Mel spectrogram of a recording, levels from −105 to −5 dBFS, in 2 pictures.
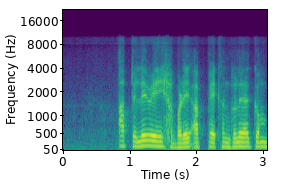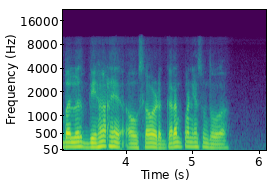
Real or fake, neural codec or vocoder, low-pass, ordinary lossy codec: fake; codec, 16 kHz in and 24 kHz out, 0.6 kbps, FocalCodec, streaming, 4096 codes; 9.9 kHz; Opus, 24 kbps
